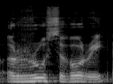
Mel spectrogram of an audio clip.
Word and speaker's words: Ruusuvuori: Emil Ruusuvuori, or Emil Ruusuvuori, as I learned how to properly pronounce.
